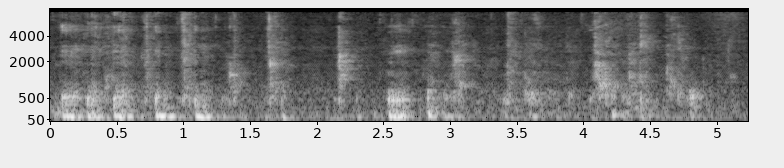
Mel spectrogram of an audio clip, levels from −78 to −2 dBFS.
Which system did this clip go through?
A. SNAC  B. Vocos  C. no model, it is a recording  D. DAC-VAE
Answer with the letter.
B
